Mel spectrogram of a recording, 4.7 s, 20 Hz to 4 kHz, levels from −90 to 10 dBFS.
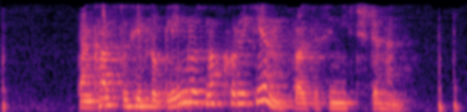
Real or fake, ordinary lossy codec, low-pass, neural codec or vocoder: fake; MP3, 24 kbps; 3.6 kHz; autoencoder, 48 kHz, 128 numbers a frame, DAC-VAE, trained on Japanese speech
